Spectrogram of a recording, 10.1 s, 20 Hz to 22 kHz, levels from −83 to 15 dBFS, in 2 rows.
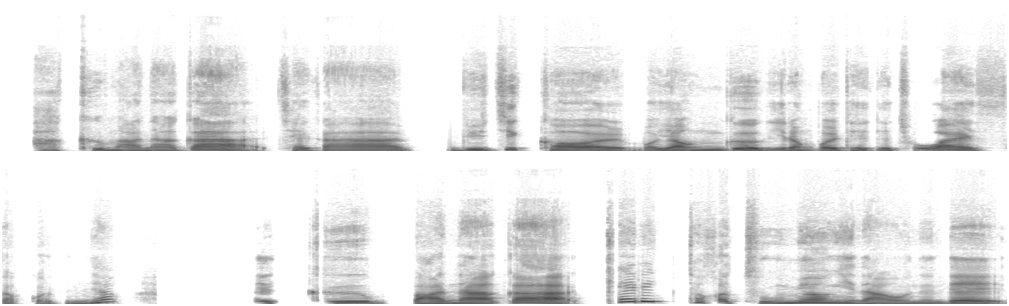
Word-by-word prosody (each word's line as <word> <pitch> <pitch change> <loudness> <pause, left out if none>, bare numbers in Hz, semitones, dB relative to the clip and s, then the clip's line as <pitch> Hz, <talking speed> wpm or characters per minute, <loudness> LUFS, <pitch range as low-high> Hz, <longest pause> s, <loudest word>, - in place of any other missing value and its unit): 아. 170 +2 -8
그 205 - -6
만화가 180 +2 0
제가 170 -1 -1 0.2
뮤지컬 190 - +1
뭐 145 -1 -4
연극 180 - +3
이런 185 0 -1
걸 165 -3 +3
되게 155 -1 -4
좋아했었거든요. 190 - -2 0.7
근데 205 -3 -5
그 225 -1 0
만화가 185 +7 +4 0.2
캐릭터가 400 - -1
2 195 -2 -6
명이 230 -1 +3
나오는데 150 +3 0
185 Hz, 245 characters per minute, -22 LUFS, 160-210 Hz, 0.7 s, 만화가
